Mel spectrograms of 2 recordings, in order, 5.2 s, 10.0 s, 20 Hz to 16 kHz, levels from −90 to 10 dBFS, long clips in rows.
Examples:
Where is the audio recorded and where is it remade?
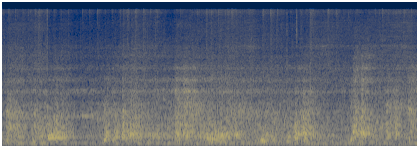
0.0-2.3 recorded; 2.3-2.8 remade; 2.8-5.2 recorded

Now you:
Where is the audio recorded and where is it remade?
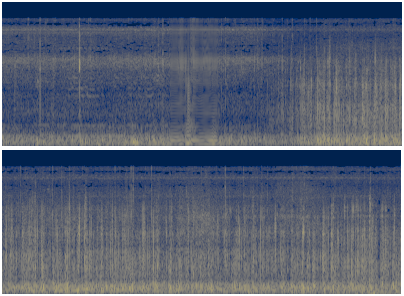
0.0-2.1 recorded; 2.1-2.7 remade; 2.7-10.0 recorded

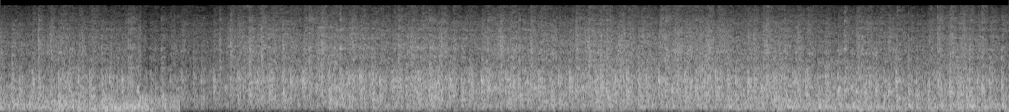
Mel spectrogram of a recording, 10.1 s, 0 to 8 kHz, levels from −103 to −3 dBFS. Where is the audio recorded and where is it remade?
0.0-1.3 remade; 1.3-2.2 recorded; 2.2-10.1 remade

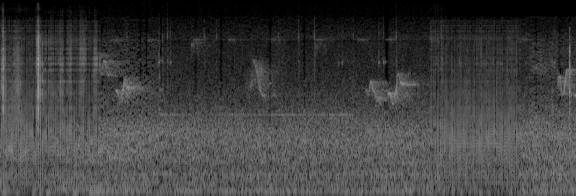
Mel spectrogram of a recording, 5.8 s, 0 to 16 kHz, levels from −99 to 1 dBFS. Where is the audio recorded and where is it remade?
0.0-1.0 remade; 1.0-4.3 recorded; 4.3-5.2 remade; 5.2-5.8 recorded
